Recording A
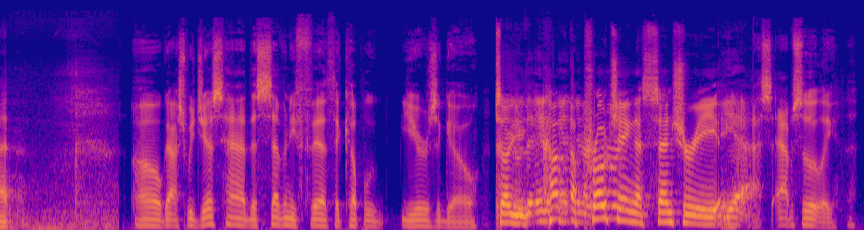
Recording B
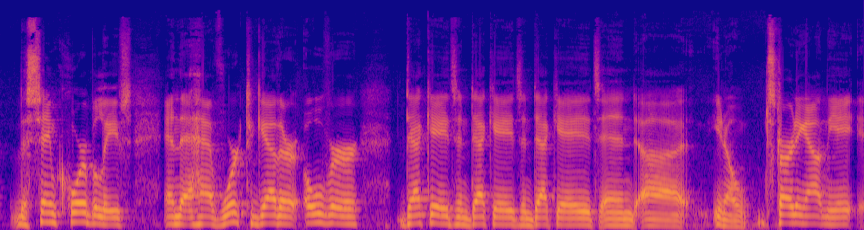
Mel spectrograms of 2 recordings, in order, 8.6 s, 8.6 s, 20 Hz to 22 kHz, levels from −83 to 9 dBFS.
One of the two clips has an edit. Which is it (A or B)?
A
